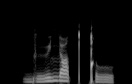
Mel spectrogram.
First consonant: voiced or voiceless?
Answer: voiced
